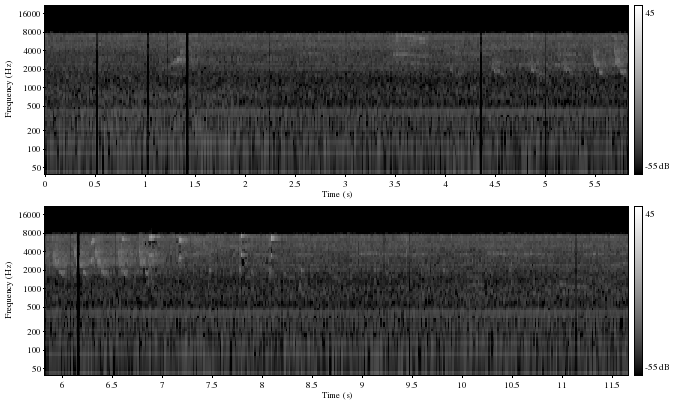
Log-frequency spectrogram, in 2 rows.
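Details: Northern Flicker trio chattering while visiting a Bald Eagle nest at Bluff City, 24 July 2023; a fast burst of evenly repeated sharp notes in the middle, a few scattered calls around it, steady hum beneath.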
